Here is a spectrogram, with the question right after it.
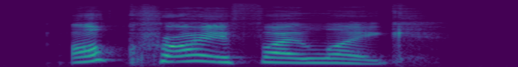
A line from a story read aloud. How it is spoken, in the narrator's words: Draco snapped, squeezing out a few more tears out of spite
